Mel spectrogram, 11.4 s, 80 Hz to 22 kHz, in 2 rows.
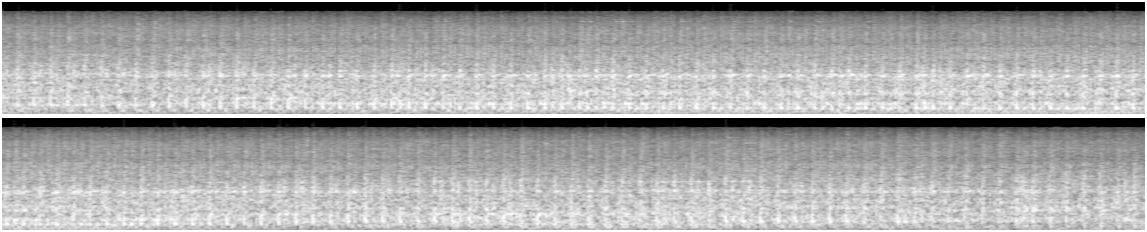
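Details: Daewoo Sens 1.3 running: a harsh, fast clattering knock, about three per second, steady with no change in engine speed. Source not identified, cause unconfirmed.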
